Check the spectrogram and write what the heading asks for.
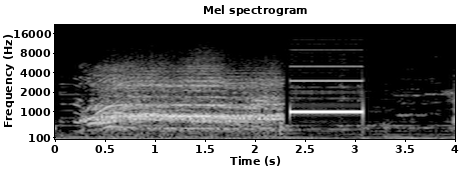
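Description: A swelling two-second burst of edited-in music with a crowd-like shout, cut off by a loud, steady, single-pitched bleep of about three-quarters of a second, like a censor beep.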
